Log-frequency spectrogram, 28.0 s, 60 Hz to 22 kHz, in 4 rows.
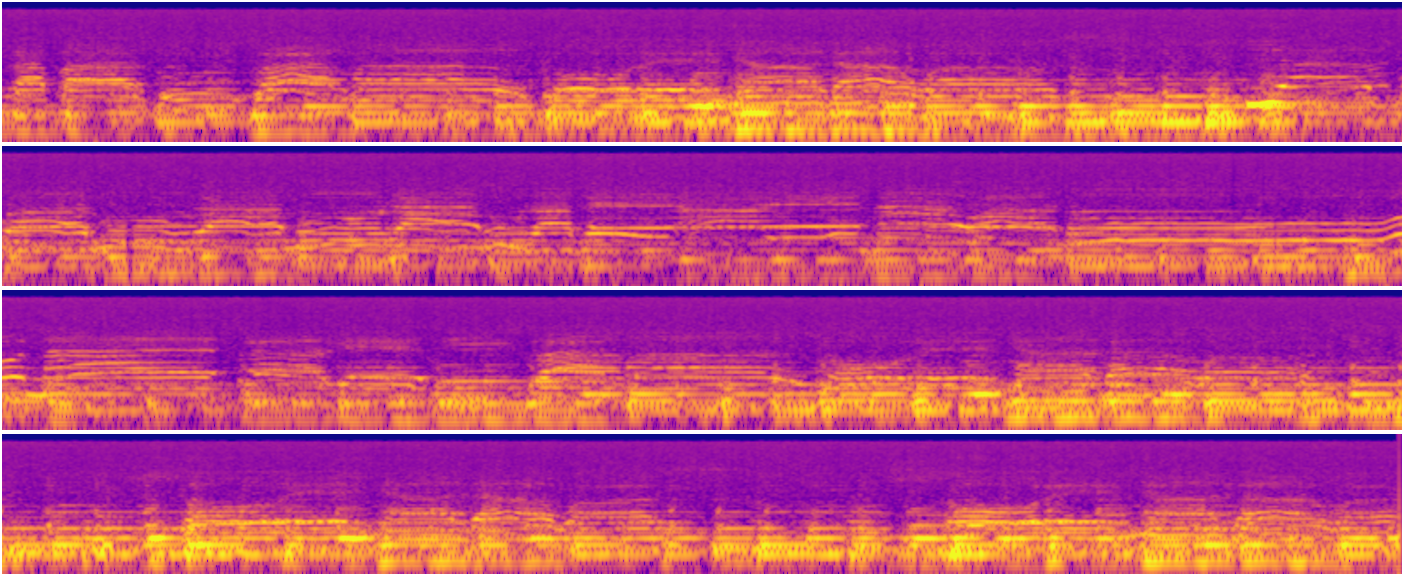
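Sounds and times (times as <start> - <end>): person singing over guitar: 0.0 - 28.0.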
